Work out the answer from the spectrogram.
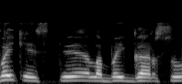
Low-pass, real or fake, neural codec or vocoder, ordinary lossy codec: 7.2 kHz; real; none; Opus, 16 kbps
